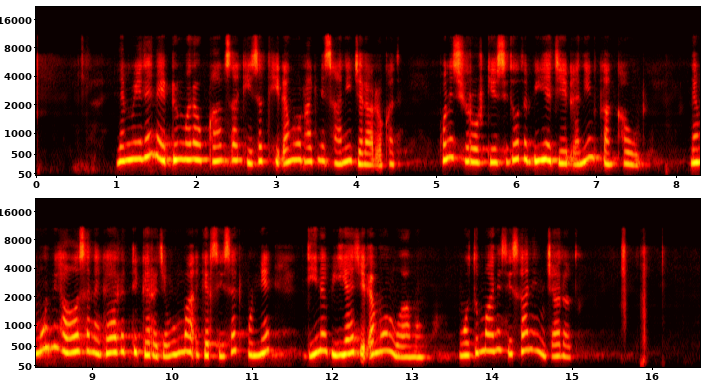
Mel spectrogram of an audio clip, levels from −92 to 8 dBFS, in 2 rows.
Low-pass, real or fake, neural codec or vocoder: 10.8 kHz; fake; codec, 24 kHz, 1.2 kbps, DualCodec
